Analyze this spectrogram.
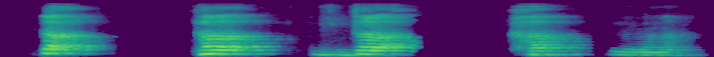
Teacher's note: आप इन्हें बोलेंगे तो आपकी जीभ को दांतों से टकराना ही पड़ेगा।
